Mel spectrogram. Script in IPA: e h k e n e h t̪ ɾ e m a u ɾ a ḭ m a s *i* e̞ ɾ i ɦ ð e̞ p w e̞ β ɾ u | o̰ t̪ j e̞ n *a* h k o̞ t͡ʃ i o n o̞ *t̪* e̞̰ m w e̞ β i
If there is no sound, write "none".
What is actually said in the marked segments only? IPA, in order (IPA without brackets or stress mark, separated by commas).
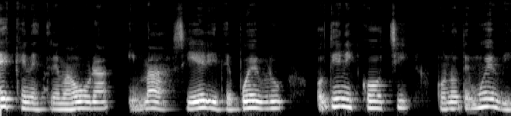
i, i, t̪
